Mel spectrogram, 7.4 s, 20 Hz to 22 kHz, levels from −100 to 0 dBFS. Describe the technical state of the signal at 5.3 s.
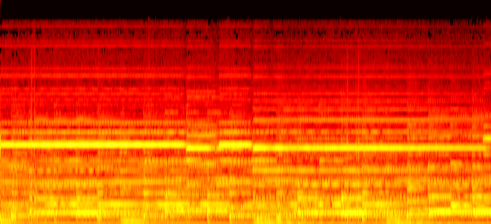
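At 5.3 s the music passes through a case of chunks out of order, spanning 5.21 to 5.38 s. One block of about 43 ms was written three blocks late, so it plays after material that should follow it. The result is a brief jumbled shuffle with three hard joins. Unlike a dropout, nothing goes silent or missing, and unlike a stutter, nothing repeats.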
